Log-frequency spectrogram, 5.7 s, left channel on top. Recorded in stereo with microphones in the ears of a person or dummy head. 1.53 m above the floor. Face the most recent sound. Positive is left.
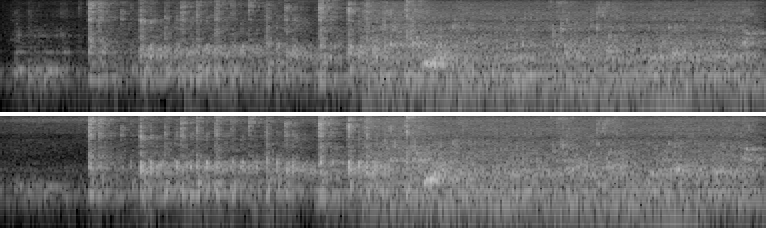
turn(degrees=30)  # may be behind; listen again after turning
